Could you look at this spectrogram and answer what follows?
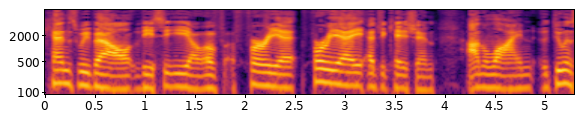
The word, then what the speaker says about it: Fourier: Tell me, Ken, is it the French pronunciation of Fourier? – Yeah, it's Fourier. It was actually named after the French mathematician Fourier.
